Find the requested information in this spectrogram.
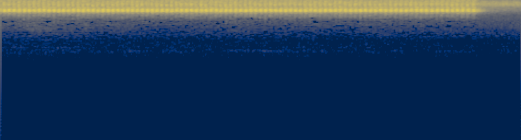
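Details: Grasshoppers heard without music: a steady, very high-pitched rapid pulsing trill that continues evenly, then stops abruptly just before the end, leaving faint hiss.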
